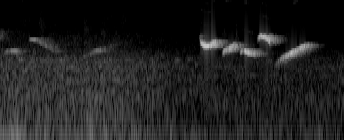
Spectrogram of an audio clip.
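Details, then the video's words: Green-winged saltator (trinca-ferro) singing in the 'boca mole' style: after faint distant whistles, a loud phrase of five clear slurred whistled notes, some falling and the last rising, lasting under two seconds. "Trinca ferro boca mole"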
